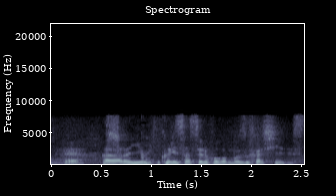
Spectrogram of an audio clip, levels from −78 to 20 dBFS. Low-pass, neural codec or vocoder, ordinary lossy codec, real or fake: none; none; none; real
